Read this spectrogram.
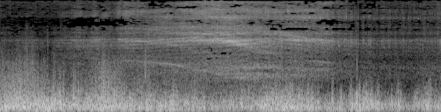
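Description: An electric RC car whines past at high speed.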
